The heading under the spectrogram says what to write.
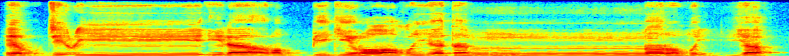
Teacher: یہاں پر را کو پر کریں گے · یا مدہ کے بعد حمزہ دوسرے کلمہ میں ہے تو یہاں پر مد منفصل ہوگا، لہٰذا اس کو کھینچ کر پڑھیں گے۔ اور یہاں پر تنوین کے بعد حروف یرملون میں سے میم ہے، یہاں پر ادغام ہوگا، اور ادغام کی صورت میں غنہ بھی ہوگا، یعنی ادغام مع الغنہ ہوگا۔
